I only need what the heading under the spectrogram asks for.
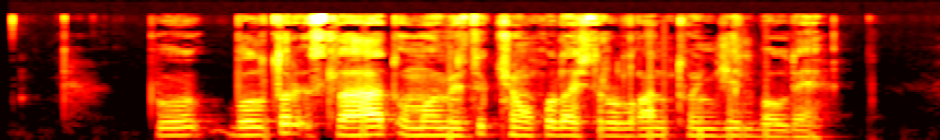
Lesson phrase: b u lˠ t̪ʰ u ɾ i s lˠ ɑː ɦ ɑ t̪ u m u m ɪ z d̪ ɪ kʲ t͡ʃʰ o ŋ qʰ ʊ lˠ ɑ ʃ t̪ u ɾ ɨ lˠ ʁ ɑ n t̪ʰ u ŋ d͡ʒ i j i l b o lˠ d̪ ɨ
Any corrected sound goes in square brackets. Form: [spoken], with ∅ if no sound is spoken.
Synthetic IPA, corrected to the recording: b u lˠ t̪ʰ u ɾ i s lˠ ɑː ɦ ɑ t̪ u m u m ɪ z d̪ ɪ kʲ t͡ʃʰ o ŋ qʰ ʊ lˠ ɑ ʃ t̪ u ɾ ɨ lˠ ʁ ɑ n t̪ʰ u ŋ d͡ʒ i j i l b o lˠ d̪ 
